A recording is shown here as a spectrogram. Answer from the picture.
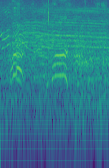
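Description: Two short, high-pitched shouted calls from young voices on a football pitch, the first a quarter second in and the second about a second in, with a faint steady engine-like drone underneath.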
